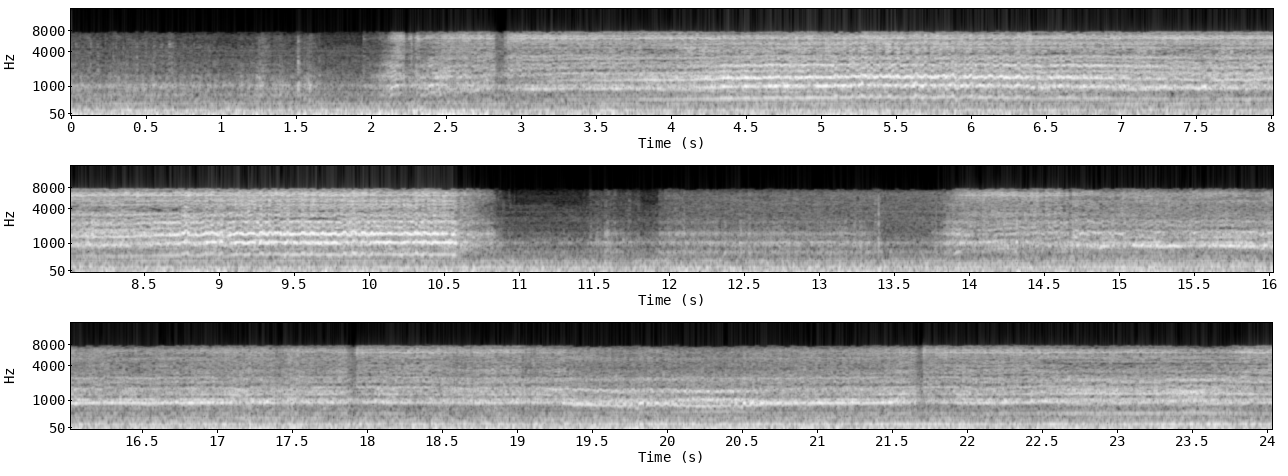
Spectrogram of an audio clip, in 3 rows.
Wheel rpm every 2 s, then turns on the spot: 20, 90, 110, 110, 110, 50, 10, 100, 110, 110, 110, 110.
0-2 10-12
